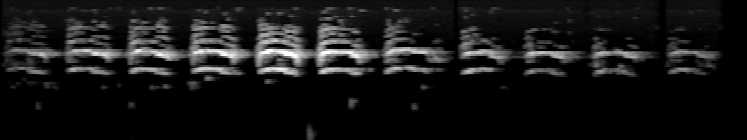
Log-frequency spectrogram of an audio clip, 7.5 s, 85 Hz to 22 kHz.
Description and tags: This is a heavily processed hawk call I recorded in my grandparent's yard. I used my Walkman Mp3 Player/Recorder.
